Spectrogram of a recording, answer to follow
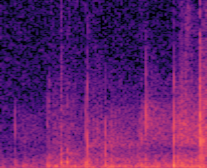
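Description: A few faint knocks and taps on a hardwood gym floor during a basketball passing drill: the ball caught in players' hands and sneaker footsteps, in an echoing hall.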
